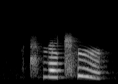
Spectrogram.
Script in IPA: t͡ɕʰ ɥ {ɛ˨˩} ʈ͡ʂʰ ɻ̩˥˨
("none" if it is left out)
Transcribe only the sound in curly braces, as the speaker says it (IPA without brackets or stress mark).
ɛ˦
